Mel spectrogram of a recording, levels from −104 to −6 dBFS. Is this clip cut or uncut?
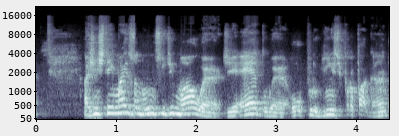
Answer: cut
